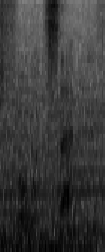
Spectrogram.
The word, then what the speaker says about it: Forza: lounge for fors 6 I'm saying fors now because I know you enthusiasts get mad when people say for but for those of you that don't know it's pronounced Forza Forza 6 is uh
